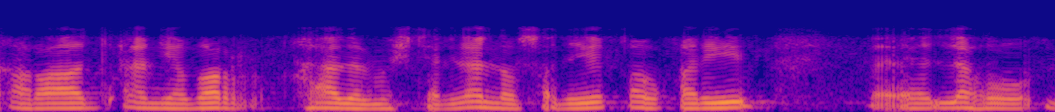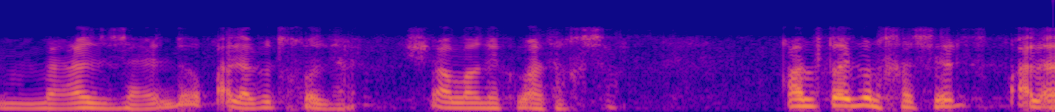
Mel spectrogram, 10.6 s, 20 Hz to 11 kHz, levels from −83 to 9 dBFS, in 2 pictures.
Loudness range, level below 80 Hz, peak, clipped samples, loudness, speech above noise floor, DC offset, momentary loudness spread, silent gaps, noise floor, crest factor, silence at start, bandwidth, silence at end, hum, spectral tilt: 3 LU; -58 dBFS; -4 dBFS; under 0.1%; -23 LUFS; 33 dB; under 0.1%; 11 LU; none; -56 dBFS; 18 dB; 0 s; 4.9 kHz; 0 s; none; -12 dB/octave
